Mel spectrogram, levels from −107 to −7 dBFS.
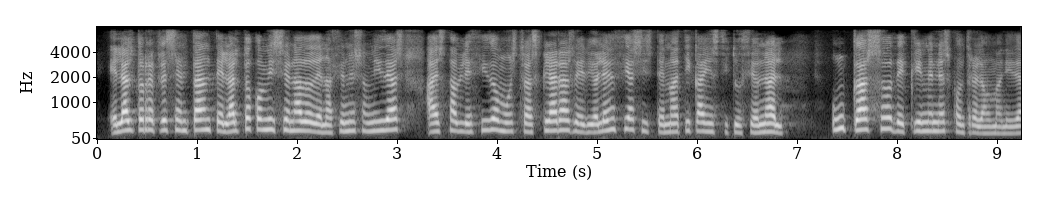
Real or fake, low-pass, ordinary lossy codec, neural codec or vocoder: fake; 7.2 kHz; none; autoencoder, 48 kHz, 32 numbers a frame, DAC-VAE, trained on Japanese speech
